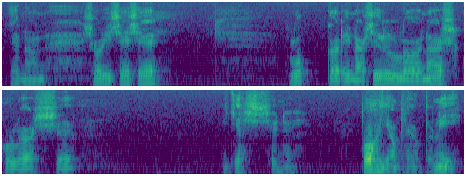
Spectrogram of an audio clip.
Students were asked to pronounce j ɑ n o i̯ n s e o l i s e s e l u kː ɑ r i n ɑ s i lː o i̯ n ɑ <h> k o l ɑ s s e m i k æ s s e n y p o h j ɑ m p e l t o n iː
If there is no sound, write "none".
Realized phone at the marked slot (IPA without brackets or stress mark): s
